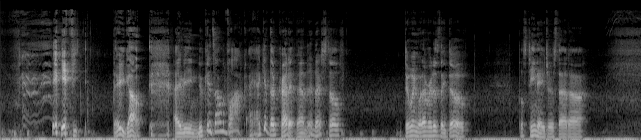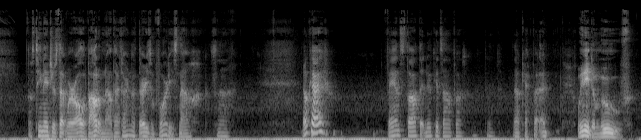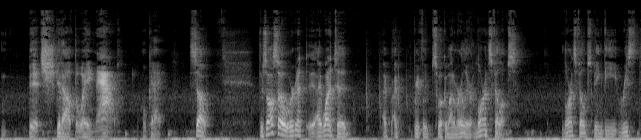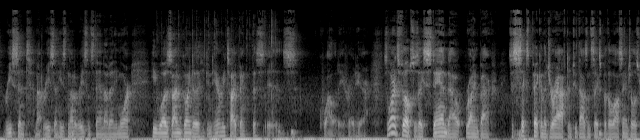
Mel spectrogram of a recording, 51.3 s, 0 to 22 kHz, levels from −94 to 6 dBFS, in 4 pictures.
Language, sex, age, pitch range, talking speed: English, male, 30-49, 90-115 Hz, 160 wpm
